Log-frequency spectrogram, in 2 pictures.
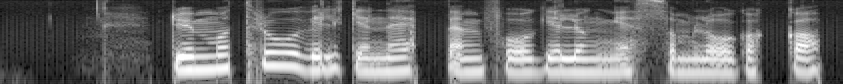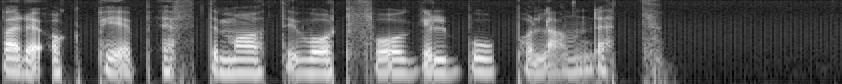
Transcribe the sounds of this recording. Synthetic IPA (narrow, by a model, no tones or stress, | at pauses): d̪̥ʉːmoːt̪ʰɾuːʋɪlkəneːpənfoːɡəlɵŋəsɔmloːɡɔkkɑːpɑɾə̰ʔɔkpʰḛːpɛft̪əmɑːt̪iːʋoːʈfoːɡəlbuːpʰoːlʔɑ̰nd̪ət̪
